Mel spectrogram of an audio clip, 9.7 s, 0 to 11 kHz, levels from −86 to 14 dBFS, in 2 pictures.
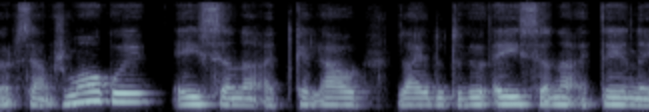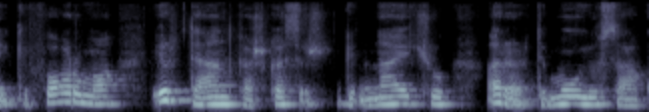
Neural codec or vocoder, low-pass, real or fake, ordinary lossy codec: none; 9.9 kHz; real; AAC, 48 kbps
